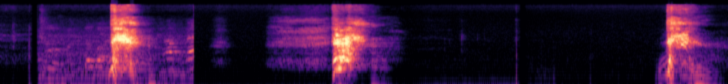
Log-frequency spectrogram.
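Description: Three loud sneezes, each preceded by a voiced build-up, forceful explosive bursts with pauses between them.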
